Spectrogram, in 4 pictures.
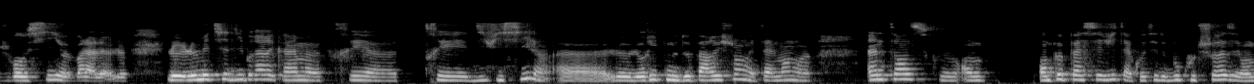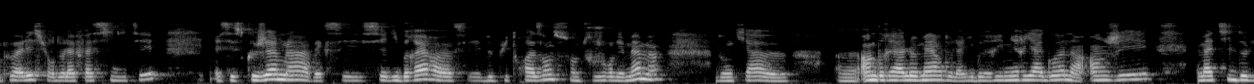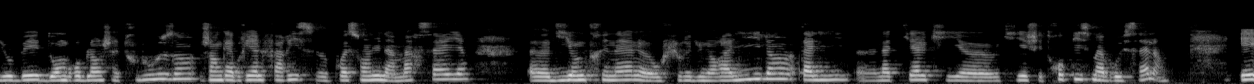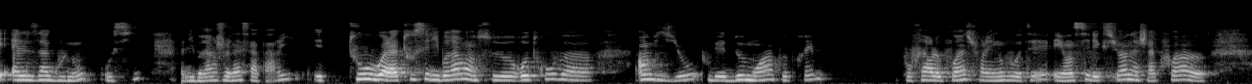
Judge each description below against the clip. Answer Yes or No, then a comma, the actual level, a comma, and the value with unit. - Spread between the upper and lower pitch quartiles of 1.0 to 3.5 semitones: Yes, average, 3.1 semitones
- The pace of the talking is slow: No, average, 185 wpm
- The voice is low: No, high, 195 Hz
